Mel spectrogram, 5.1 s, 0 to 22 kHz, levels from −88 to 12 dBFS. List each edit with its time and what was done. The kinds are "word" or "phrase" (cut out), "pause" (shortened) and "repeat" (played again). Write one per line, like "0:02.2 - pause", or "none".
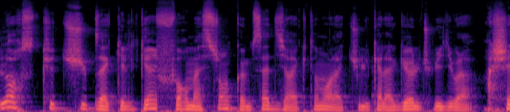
0:00.9 - word
0:01.6 - word
0:03.7 - word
